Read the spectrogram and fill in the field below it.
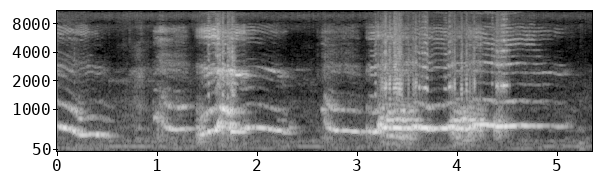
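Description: An infant cries in rising and falling wails with breaths between, in a small room.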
